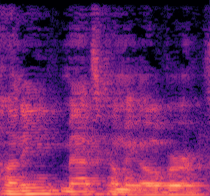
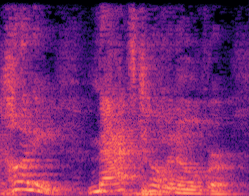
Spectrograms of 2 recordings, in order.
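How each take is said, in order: First: It is said in a worried, serious tone. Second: It is said in a light, cheerful tone.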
